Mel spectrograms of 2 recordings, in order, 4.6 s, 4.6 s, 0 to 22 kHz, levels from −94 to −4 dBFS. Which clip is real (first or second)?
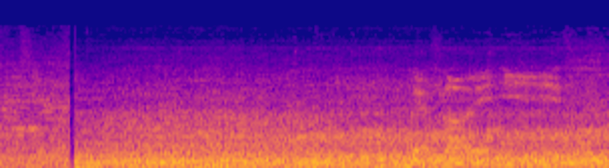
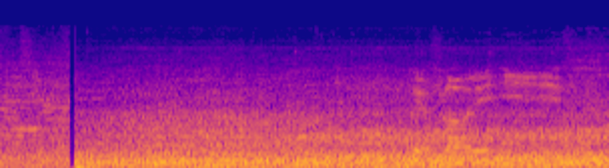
second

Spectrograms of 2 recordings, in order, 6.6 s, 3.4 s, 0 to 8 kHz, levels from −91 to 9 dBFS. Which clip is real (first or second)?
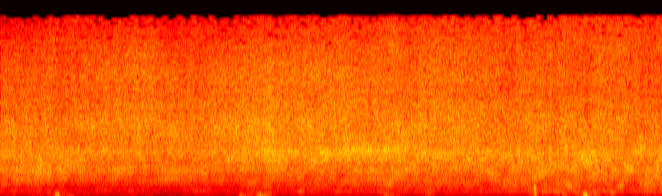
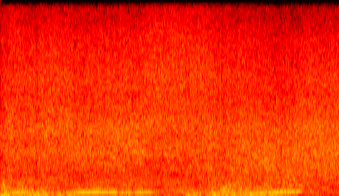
second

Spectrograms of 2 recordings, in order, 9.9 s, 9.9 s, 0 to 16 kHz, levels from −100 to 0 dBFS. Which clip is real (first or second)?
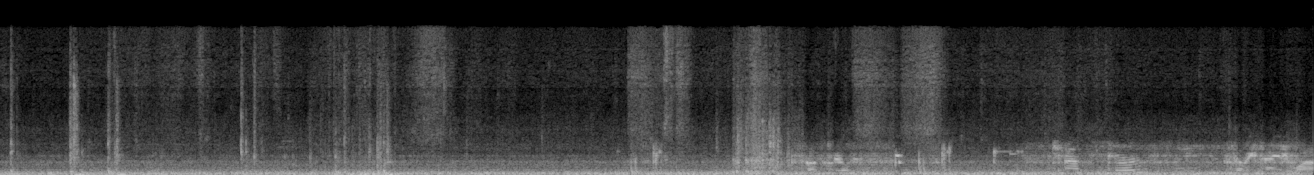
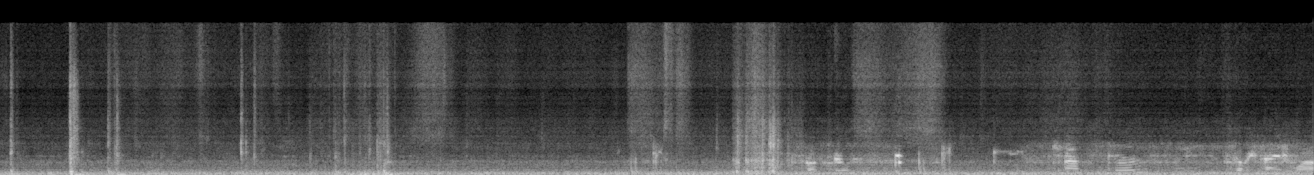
first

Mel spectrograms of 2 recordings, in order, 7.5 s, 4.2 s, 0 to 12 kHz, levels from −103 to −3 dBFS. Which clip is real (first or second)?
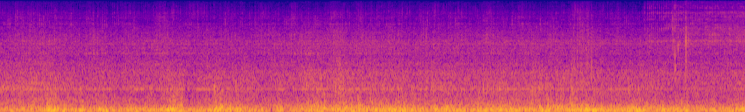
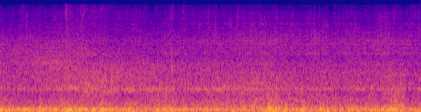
first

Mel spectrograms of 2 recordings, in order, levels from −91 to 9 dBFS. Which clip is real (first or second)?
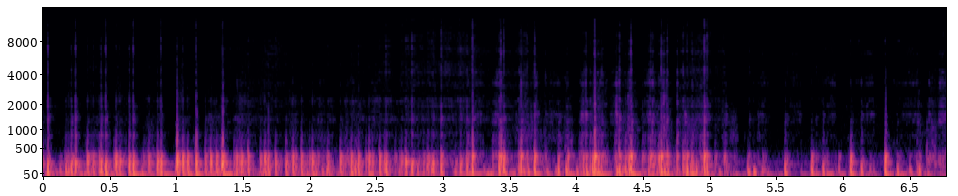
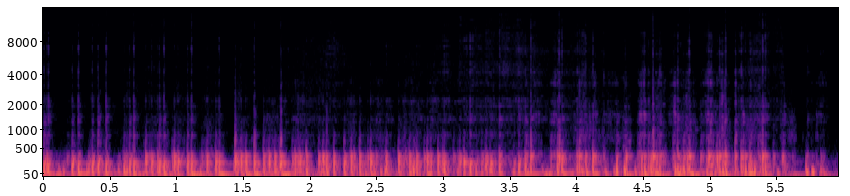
second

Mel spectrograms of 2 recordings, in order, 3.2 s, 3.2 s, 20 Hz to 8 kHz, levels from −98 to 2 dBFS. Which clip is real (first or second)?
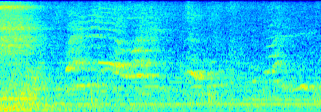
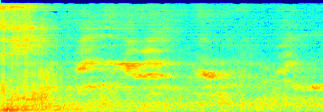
first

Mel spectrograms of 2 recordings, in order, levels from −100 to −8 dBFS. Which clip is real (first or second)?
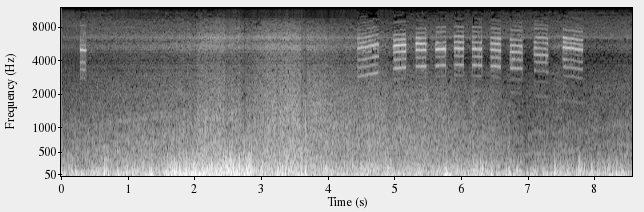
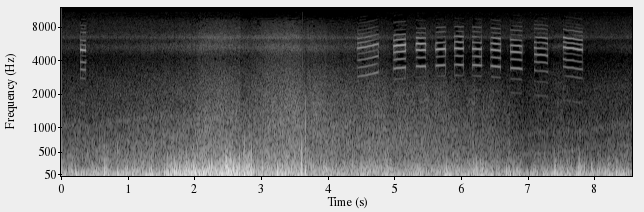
second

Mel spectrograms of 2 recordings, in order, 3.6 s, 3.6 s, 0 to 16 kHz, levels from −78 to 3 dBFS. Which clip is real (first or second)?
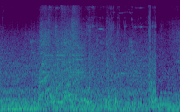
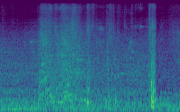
first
